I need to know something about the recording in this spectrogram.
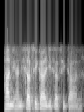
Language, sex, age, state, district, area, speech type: Punjabi, male, 30-45, Punjab, Rupnagar, rural, conversation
